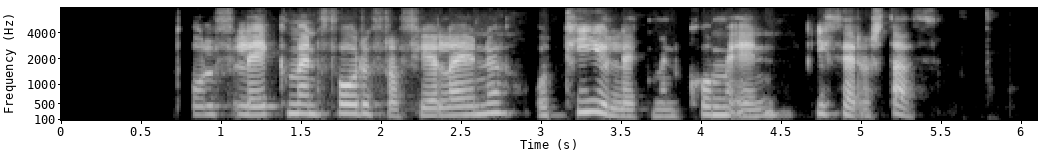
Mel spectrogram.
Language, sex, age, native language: Icelandic, female, 30-39, Icelandic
